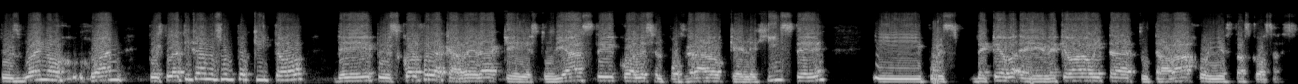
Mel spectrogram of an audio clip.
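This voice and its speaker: In a dry, close sound with no echo, a man speaks at a fairly slow pace with a fairly high pitch, lively intonation and very even loudness. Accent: central Mexican. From central Mexico. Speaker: podcast host. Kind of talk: casual podcast interview.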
